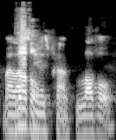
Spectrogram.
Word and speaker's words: Lovell: So, Brian, my last name is pronounced Lovell.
